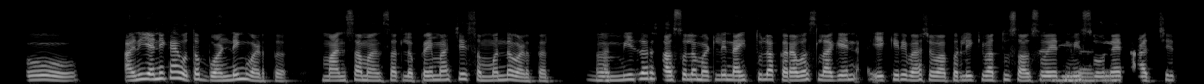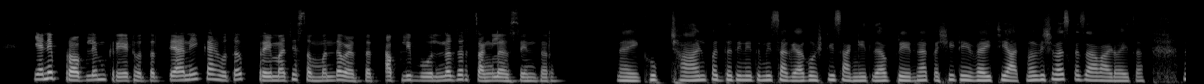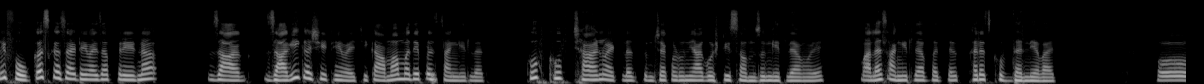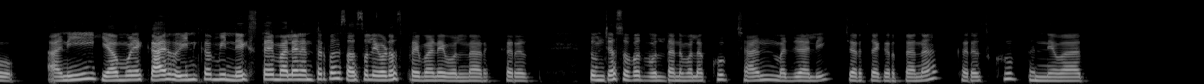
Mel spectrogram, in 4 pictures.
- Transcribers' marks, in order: in English: "बॉन्डिंग"; in English: "प्रॉब्लेम क्रिएट"; inhale; in English: "फोकस"; in English: "नेक्स्ट टाईम"
- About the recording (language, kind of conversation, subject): Marathi, podcast, तू कामात प्रेरणा कशी टिकवतोस?
- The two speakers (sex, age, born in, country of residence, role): female, 30-34, India, India, guest; female, 35-39, India, India, host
